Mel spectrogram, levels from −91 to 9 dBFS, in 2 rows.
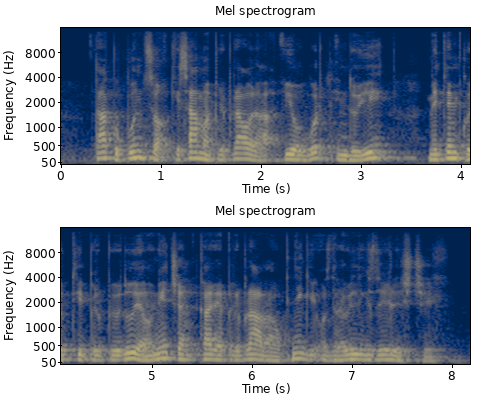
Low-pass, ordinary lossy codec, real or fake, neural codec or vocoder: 14.4 kHz; none; fake; codec, 44.1 kHz, 7.8 kbps, DAC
